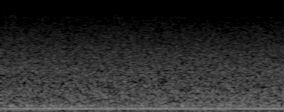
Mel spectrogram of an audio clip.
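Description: Room tone: a steady hiss with a constant low hum underneath, unchanging throughout.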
